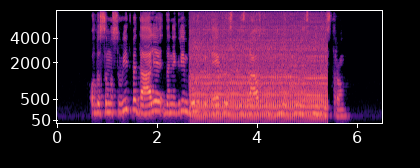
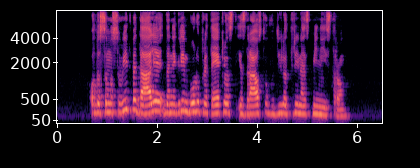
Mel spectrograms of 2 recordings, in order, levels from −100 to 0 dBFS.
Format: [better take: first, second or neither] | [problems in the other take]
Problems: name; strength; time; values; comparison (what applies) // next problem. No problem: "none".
second | background sound (Engine); 2 dB above the speech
